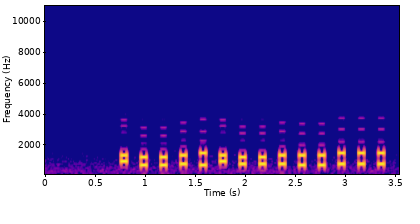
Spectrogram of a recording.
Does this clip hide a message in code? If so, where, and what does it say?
Yes: DTMF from 0.8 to 3.4 s, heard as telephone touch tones, dialled by machine, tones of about 60 ms. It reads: 01153044522666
